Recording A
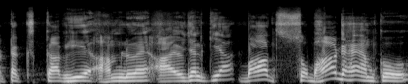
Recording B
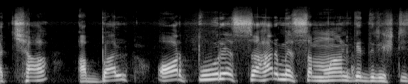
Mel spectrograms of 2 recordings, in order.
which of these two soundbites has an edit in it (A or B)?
A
